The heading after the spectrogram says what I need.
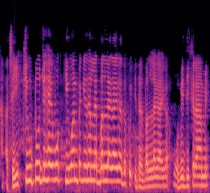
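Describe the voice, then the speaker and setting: A man's voice: high voice, fast. A male physics teacher lecturing at a board, who keeps asking questions and answering them himself. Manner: repetitive, asks questions then answers them. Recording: dull lo-fi sound.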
